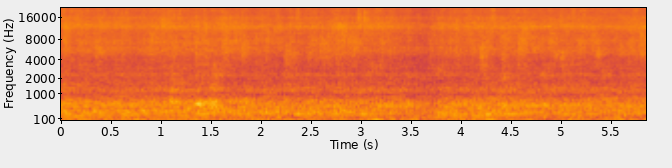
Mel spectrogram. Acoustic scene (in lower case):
restroom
